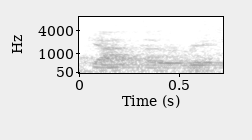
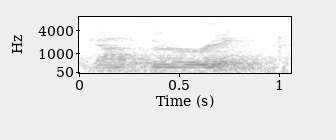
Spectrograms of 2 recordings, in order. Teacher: That’s a candidate for ‘syllabic consonant formation’ like ‘gathering’ /ˈgæðərɪŋ/ becoming /ˈgæðr̩ɪŋ/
